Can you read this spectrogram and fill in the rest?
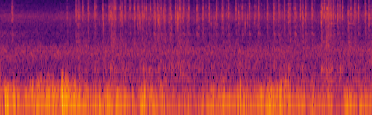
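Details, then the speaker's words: Bicycle pedals spun by hand during a safety check: irregular dry clicking and rattling, uneven each turn; chain partly coming off the sprocket. "as you can hear it does not sound very good and I think I can know where it is"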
